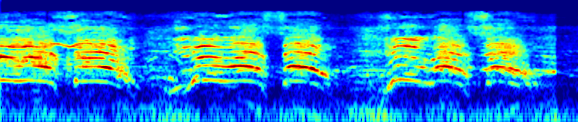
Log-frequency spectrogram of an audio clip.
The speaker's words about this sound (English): Supporters wearing Make America Great Again hats and carrying American flags chanted outside the courthouse.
